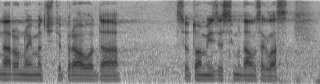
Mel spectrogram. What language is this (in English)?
Serbian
